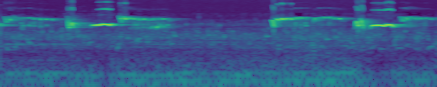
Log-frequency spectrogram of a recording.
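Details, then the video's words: White-rumped shama tutor song meant to stir a bird into replying: loud clear whistled phrases with sharp sliding notes, a brief silence, then the same bold whistles repeated. "MASTERAN MURAI BATU memancing EMOSI jadi NYAUT GACOR BONGKAR MATERI TEMBAKAN | PANCINGAN MURAI"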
